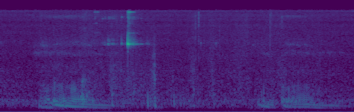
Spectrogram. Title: Snoring Baby!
